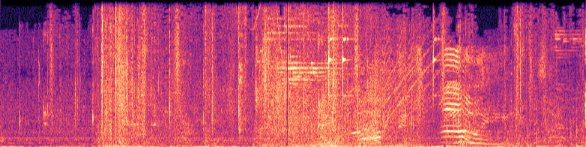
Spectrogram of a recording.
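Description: Weapons clash and swish in a brief fight.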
